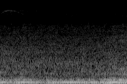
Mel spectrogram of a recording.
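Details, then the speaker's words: 2010 Toyota Prius hybrid shaking and sluggish, codes P0352/P0353/P0354: low uneven engine drone with shudders and dropouts, not running on all cylinders; three failed ignition coils (cylinders 2, 3, 4) misfiring, one coil replaced earlier, coils to be replaced. "เพราะตอนนี้เครื่องมันเดินไม่ได้แล้วเดินไม่เต็มสูบเลยพูดง่ายเดี๋ยวเราก็จะซ่อมก่อนเปลี่ยนคอยล์ก่อน3ตัวนะ"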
